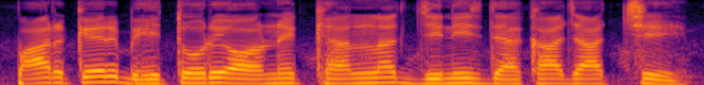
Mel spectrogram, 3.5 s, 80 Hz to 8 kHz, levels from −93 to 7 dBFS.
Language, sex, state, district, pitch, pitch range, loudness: Bengali, male, West Bengal, Cooch Behar, 155 Hz, 150-170 Hz, -13 LUFS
